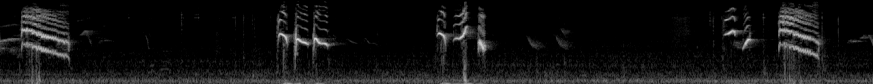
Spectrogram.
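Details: Sumatran leafbird (cak ijo) of the Medan type, in full lively song: loud high sweeping whistles and steep downslurred phrases in short bursts separated by pauses of about two seconds, over a low steady background hum.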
